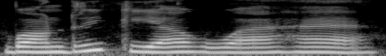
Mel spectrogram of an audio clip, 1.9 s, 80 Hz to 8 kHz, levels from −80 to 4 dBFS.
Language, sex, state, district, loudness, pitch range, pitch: Hindi, female, Jharkhand, Palamu, -15 LUFS, 220-235 Hz, 230 Hz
